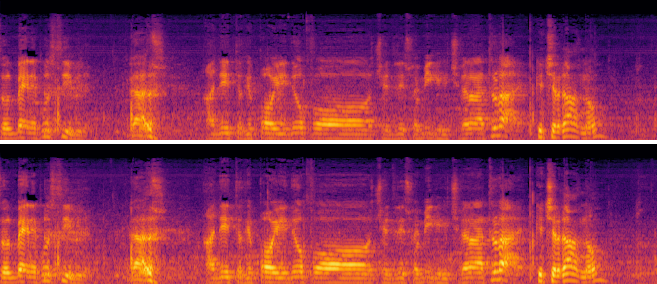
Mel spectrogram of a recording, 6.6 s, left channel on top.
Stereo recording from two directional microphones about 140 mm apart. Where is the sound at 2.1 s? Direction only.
5° right (ahead or behind).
